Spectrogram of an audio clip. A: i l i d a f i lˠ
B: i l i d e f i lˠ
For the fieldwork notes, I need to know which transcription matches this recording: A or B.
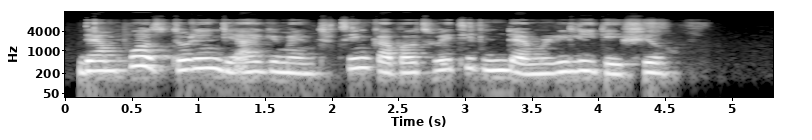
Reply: B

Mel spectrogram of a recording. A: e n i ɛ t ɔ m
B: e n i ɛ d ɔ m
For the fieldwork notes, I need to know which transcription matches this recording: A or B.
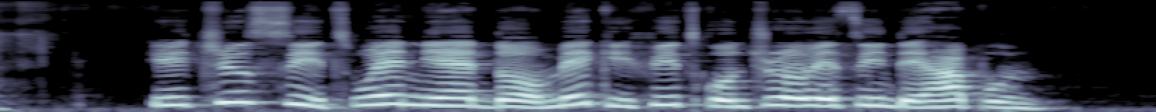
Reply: B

